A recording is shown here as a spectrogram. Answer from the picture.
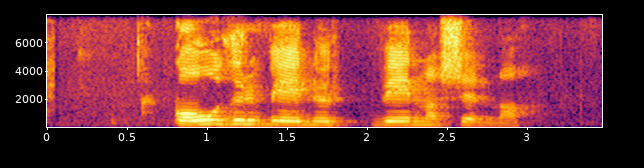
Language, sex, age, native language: Icelandic, other, 10, Icelandic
